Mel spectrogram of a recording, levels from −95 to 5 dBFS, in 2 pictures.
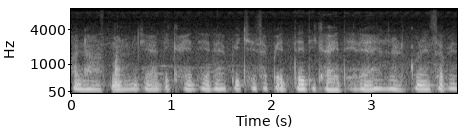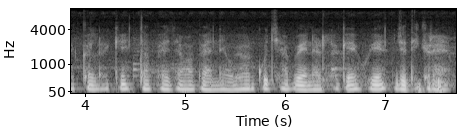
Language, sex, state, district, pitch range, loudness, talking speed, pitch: Hindi, male, Maharashtra, Solapur, 110-120 Hz, -21 LUFS, 280 wpm, 115 Hz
